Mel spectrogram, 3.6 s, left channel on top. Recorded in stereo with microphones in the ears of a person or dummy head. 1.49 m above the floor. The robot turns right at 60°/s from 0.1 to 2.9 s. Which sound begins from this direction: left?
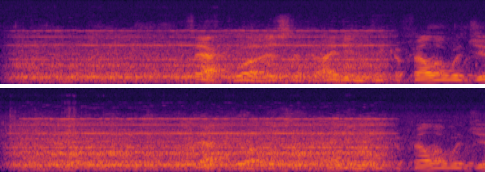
A man speaking, at 1.4 s.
